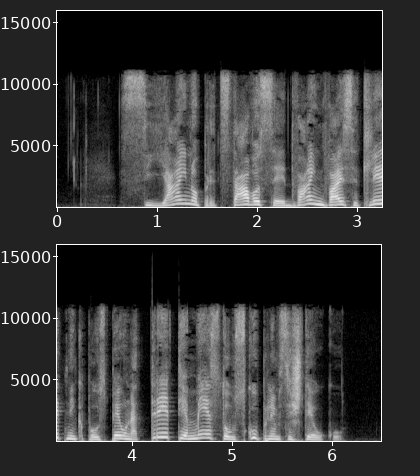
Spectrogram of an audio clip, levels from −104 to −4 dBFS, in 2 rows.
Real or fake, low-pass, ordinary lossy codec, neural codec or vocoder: real; 10.8 kHz; AAC, 64 kbps; none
